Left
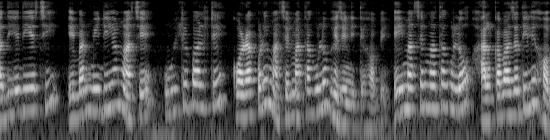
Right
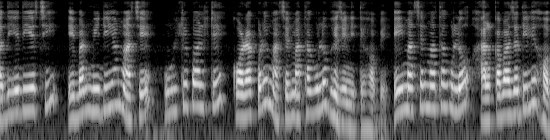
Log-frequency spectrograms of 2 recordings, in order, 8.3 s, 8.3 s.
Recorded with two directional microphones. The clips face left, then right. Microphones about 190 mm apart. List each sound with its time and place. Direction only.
0.0 s speech: 30° right (ahead or behind)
